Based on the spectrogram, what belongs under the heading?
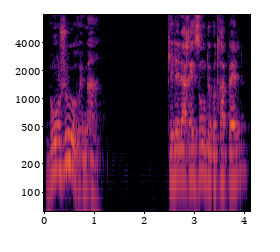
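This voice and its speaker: A man playing an aloof alien emperor who lectures humans in a formal, measured, detached way in a science-fiction drama. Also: medium pitch, lightly acted. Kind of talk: scripted science-fiction monologue. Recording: loud background noise and ambience.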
